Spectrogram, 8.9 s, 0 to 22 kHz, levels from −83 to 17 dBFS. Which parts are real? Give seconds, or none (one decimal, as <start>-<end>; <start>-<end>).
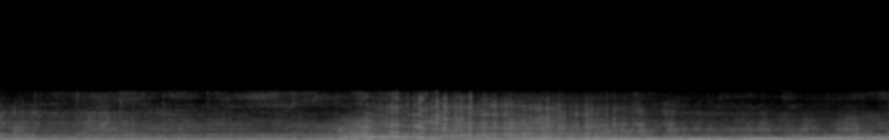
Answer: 0.0-5.5; 6.3-8.1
